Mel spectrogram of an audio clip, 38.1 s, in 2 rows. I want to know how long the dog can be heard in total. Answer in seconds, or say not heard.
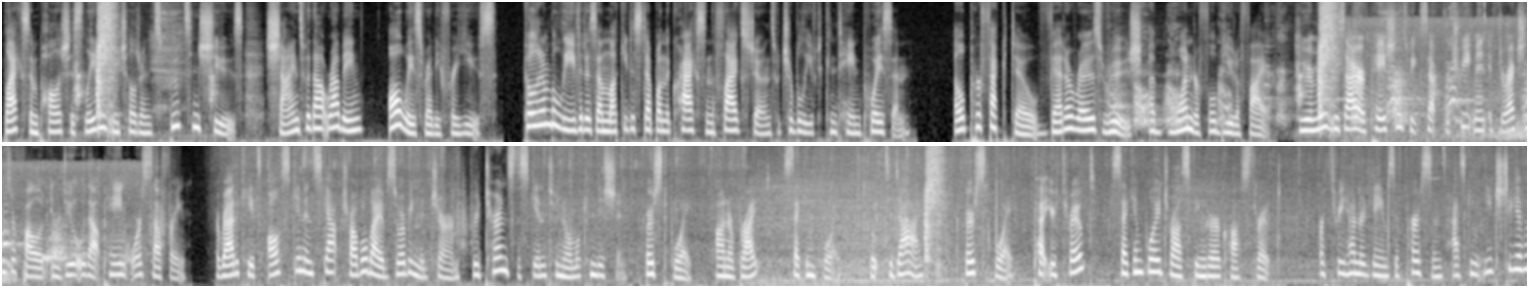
6 s.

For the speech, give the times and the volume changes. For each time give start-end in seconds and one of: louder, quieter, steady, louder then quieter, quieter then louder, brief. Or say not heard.
0.0-38.0 steady.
